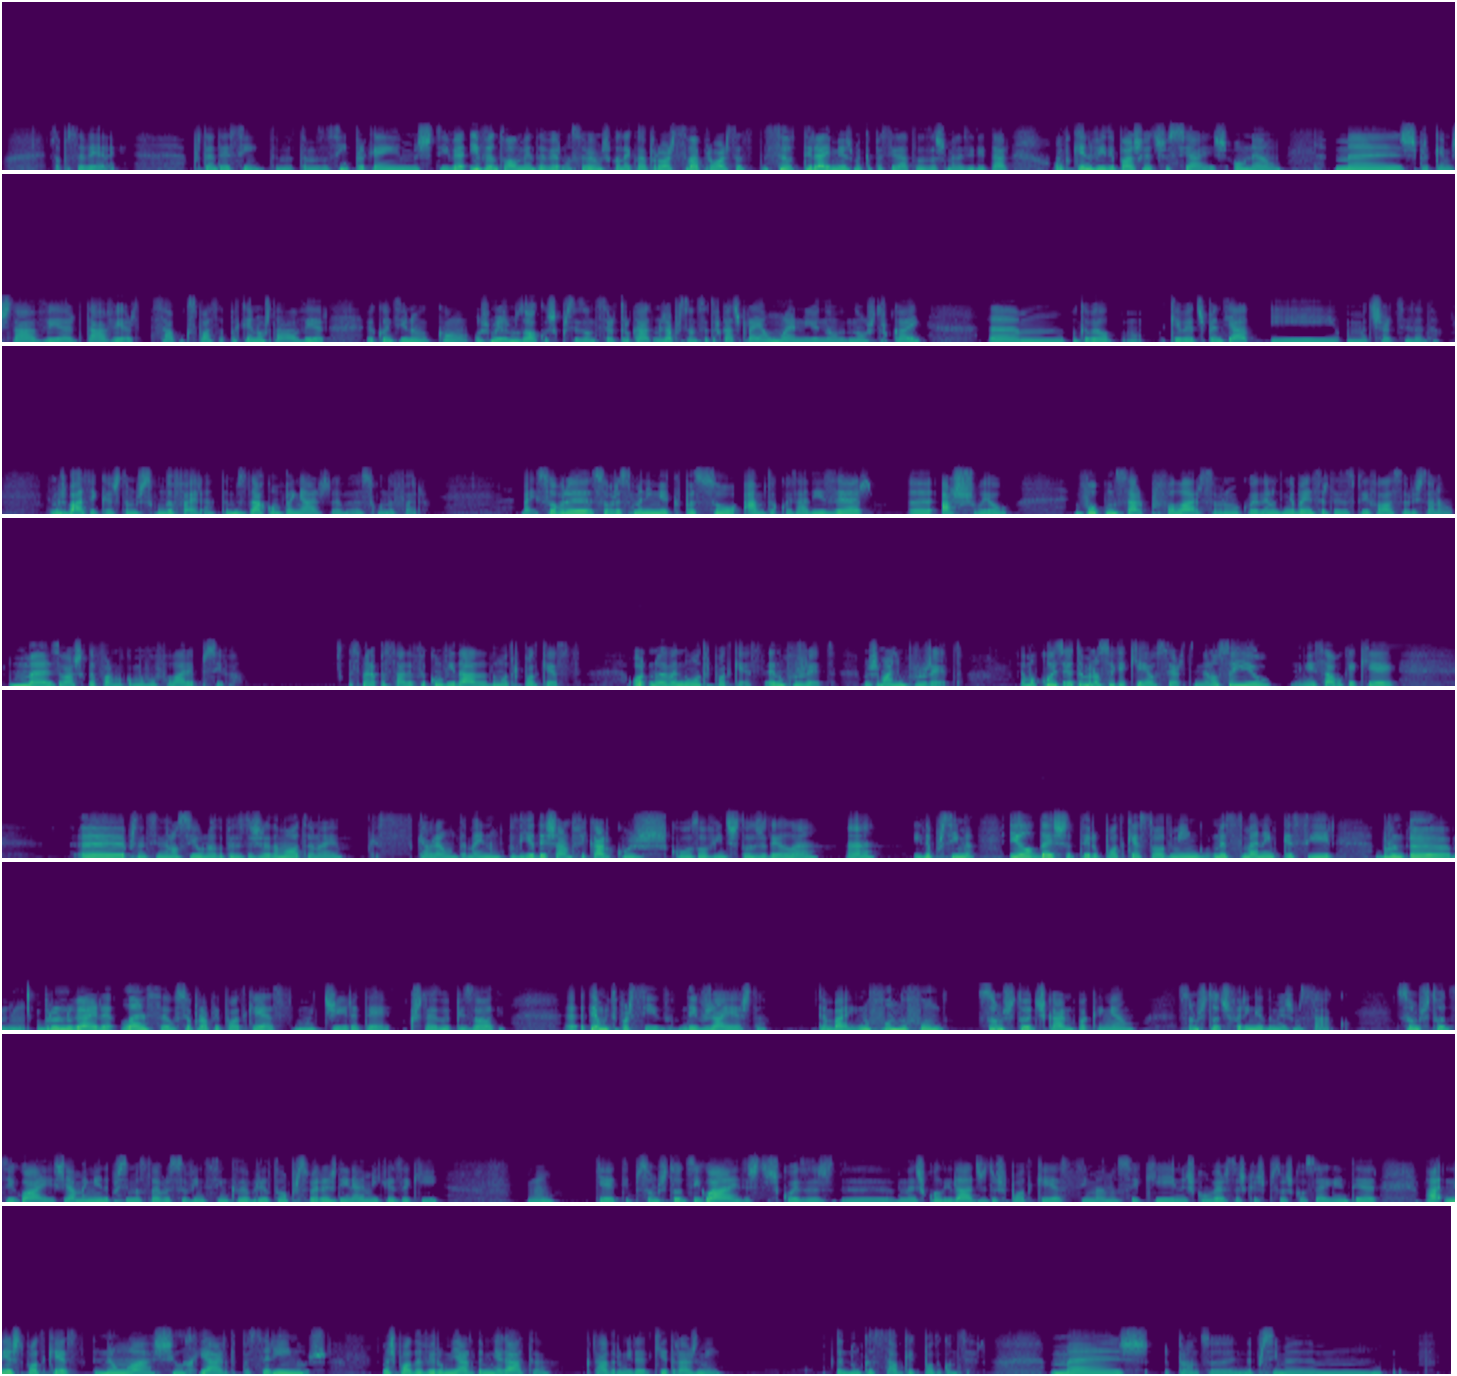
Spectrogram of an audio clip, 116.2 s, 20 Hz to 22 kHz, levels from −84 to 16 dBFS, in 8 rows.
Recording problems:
high frequencies cut off; noticeable; nothing above 5.5 kHz

